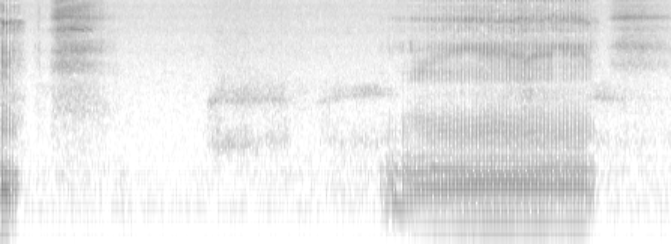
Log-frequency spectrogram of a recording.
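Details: Bulldog snoring in the morning with her tongue hanging out: breathy, whistling noises, then a loud, buzzing, fluttering snore lasting a few seconds. Snoring in a short-nosed dog.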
